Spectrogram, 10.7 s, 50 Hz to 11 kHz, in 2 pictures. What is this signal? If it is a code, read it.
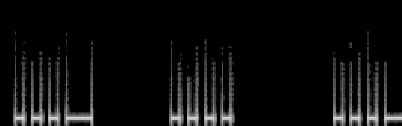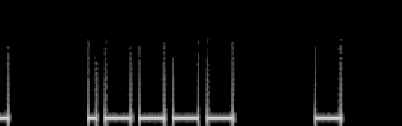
Morse code, heard as a keyed tone, about 10 wpm, spaced as for 6 wpm, 800 Hz. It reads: VHV1T
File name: LEZIONI / 5 LBVC / 5 LBV ws 10wpm 3645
